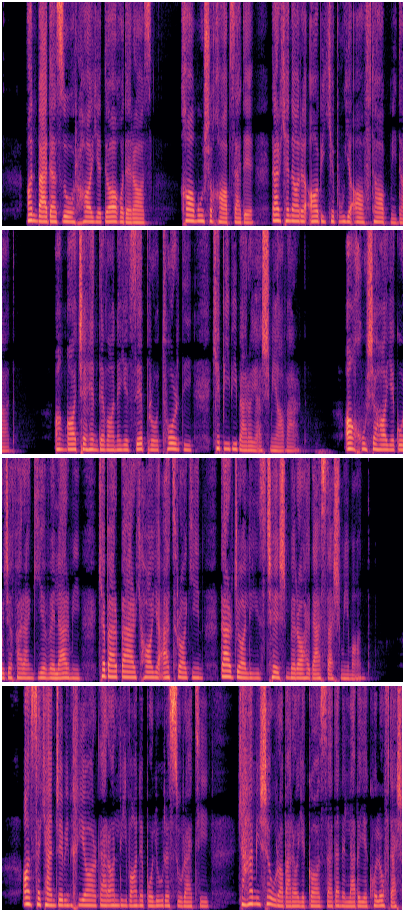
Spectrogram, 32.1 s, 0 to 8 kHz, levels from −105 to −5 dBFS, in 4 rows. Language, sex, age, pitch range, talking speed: Persian, female, 40-59, 145-185 Hz, 120 wpm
